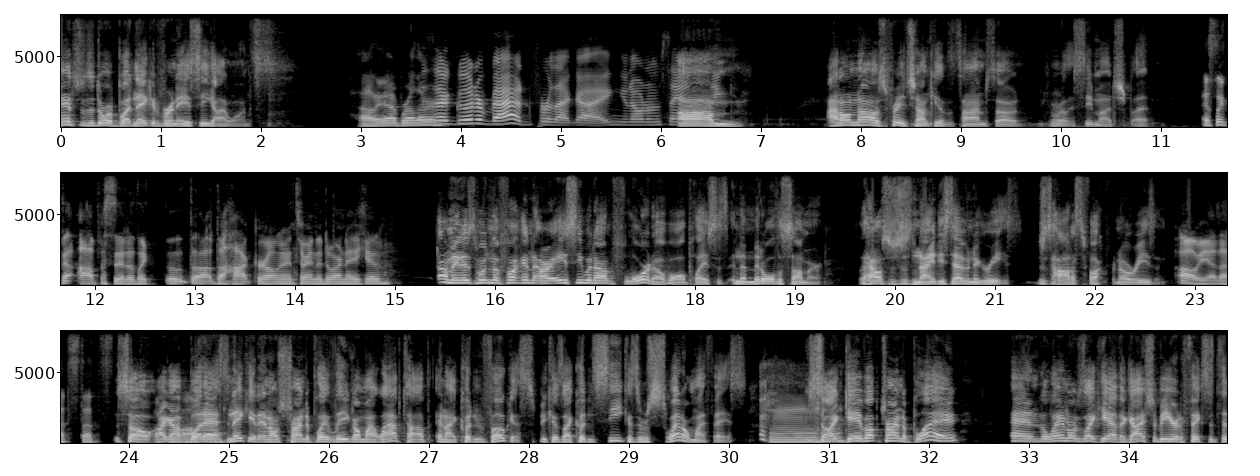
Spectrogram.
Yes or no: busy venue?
no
